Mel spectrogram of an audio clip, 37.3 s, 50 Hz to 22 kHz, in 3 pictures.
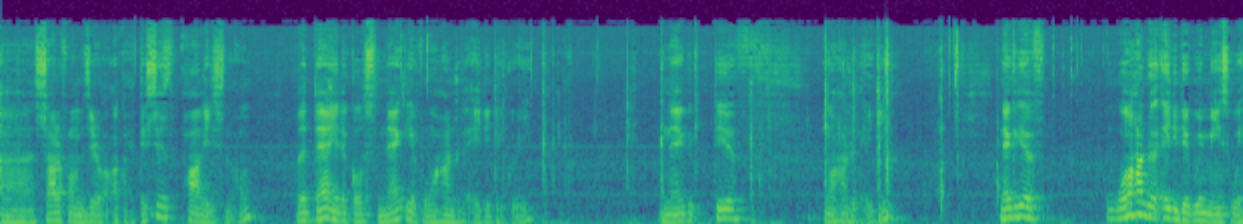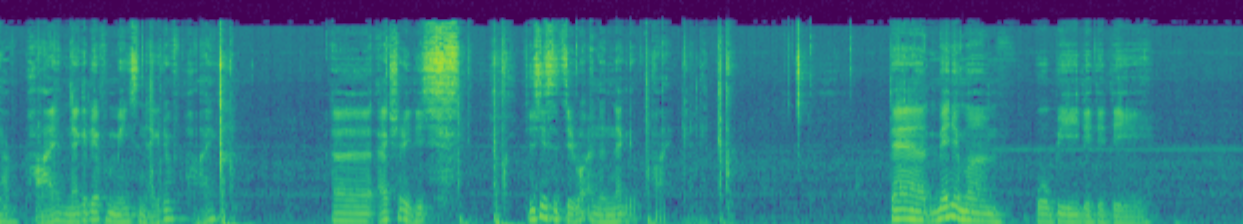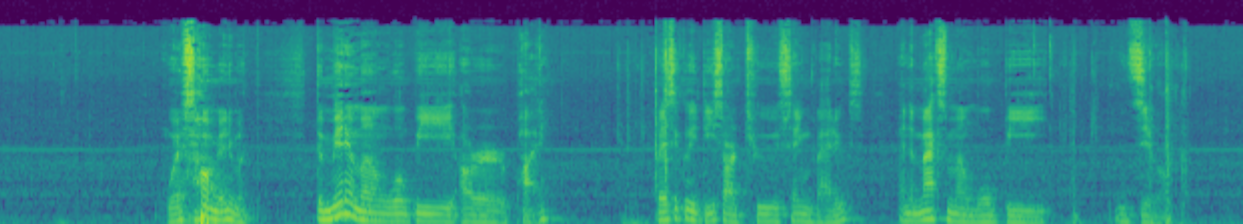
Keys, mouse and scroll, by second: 5.6 BackSpace, 10.6-13.3 drag, 13.3 Left, 16.2-20.7 drag, 21.7 click, 30.1-33.2 drag, 35.3-37.2 drag.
